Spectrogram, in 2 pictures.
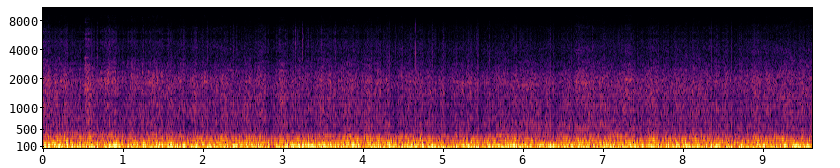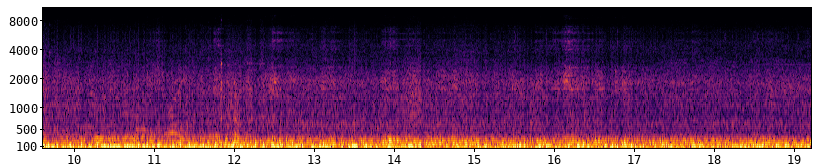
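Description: A freight train rumbles steadily past nearby.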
